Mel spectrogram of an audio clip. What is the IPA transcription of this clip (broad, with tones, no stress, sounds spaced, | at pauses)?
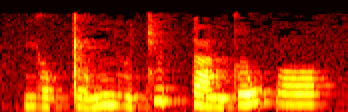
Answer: j əː˨˩ p̚ ʈ ə˨˩˨ w ɲ ɨ˨˩ ə̯ c ɨ˦˥ t̚ ɗ a˨˩ n t̪ ə˧˥ w ɓ ɔ˧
